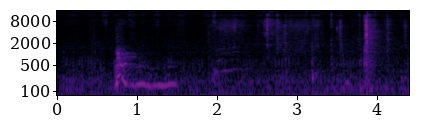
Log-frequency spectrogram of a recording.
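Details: Snow Lynx Bengal cat napping in a hammock while being petted, meowing to ask for more pets: one low, drawn-out meow starting with a short rising onset and holding a steady tone, then a fainter brief call, in a quiet indoor room.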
